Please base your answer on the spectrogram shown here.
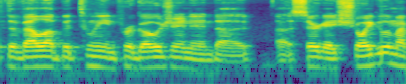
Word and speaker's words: Shoigu: It seems like a sort of rivalry has developed between Prigozhin and Sergei Shoigu. Am I pronouncing his name right?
